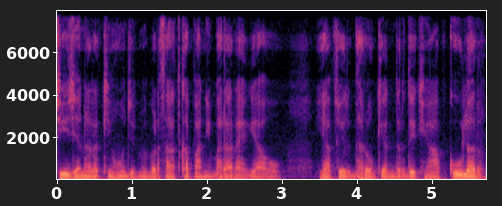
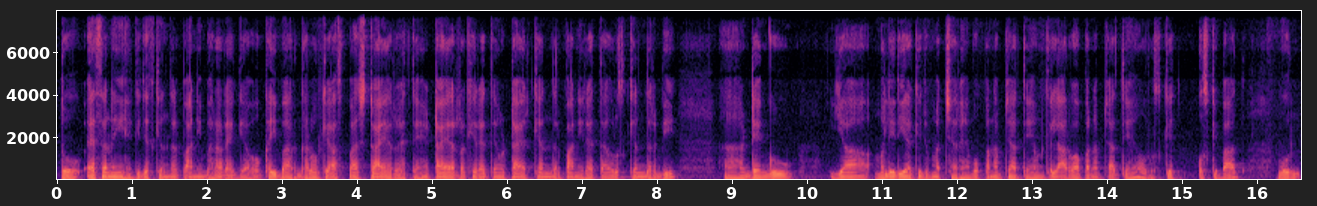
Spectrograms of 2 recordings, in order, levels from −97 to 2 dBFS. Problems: none marked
